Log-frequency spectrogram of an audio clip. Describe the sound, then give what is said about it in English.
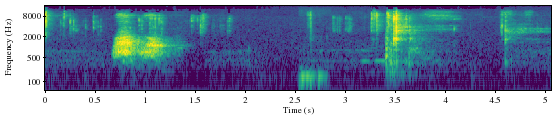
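A dog barks a few short, sharp times with quiet gaps between, mixed with faint scattered clicks and rustles. “And that's my dog.”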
